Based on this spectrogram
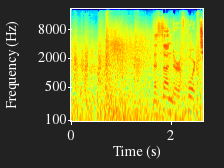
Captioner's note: explosions; gunfire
